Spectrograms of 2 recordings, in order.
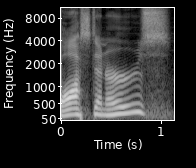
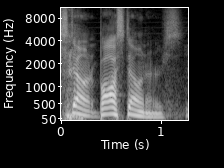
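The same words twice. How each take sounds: First: Bostoners with a short, weak "tuh" in the middle; unstressed middle syllable. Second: Bostoners said slowly as boss-STONE-ers; stressed "stone" syllable. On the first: Host trying a name for Boston people, Bostoners as BOS-tuh-ners. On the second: Host correcting the name, Bostoners sounding like "boss stoners". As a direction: draw out "stone" inside Bostoners. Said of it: "they might wanna consider Bostoners". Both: Shown as a demonstration.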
